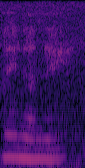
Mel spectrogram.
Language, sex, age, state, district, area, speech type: Bodo, female, 30-45, Assam, Kokrajhar, rural, spontaneous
